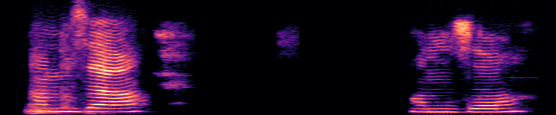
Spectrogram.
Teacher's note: حمزہ حلق کے آخری سینے کی طرف والے حصے سے ادا ہوتا ہے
